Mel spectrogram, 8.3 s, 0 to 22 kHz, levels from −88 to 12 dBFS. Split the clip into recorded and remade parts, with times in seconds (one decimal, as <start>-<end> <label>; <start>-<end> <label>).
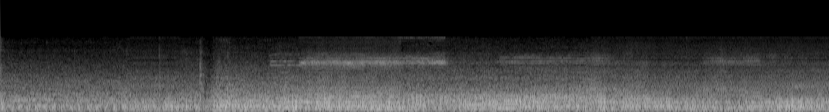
0.0-1.3 recorded; 1.3-1.8 remade; 1.8-3.0 recorded; 3.0-4.0 remade; 4.0-5.9 recorded; 5.9-8.3 remade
